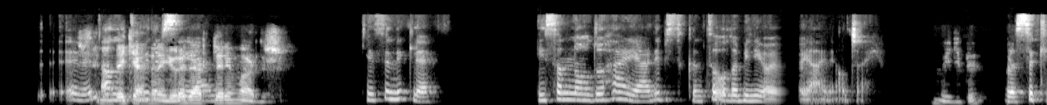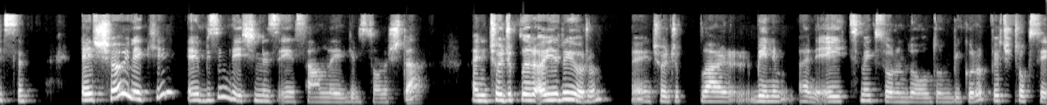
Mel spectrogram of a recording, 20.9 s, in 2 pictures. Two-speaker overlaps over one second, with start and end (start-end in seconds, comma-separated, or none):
0.8-2.3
